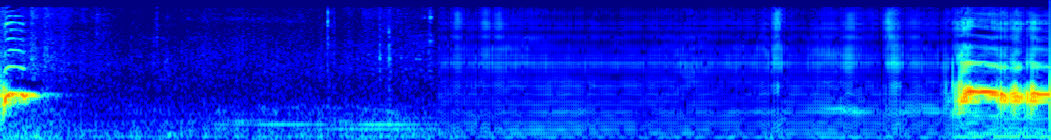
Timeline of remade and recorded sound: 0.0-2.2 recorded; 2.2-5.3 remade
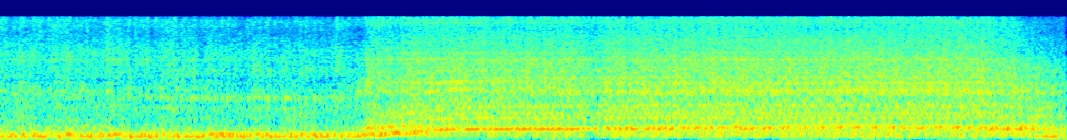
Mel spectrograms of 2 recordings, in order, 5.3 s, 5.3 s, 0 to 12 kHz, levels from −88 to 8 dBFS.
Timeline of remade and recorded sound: 0.0-0.6 remade; 0.6-3.5 recorded; 3.5-5.3 remade

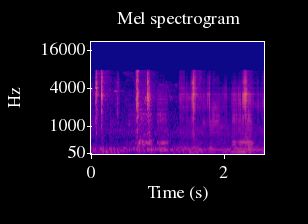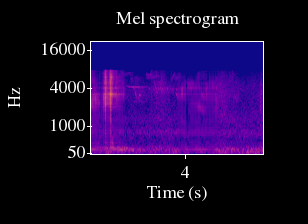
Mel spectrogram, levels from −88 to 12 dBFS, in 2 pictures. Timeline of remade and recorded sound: 0.0-1.3 recorded; 1.3-3.1 remade; 3.1-3.9 recorded; 3.9-4.5 remade; 4.5-5.2 recorded

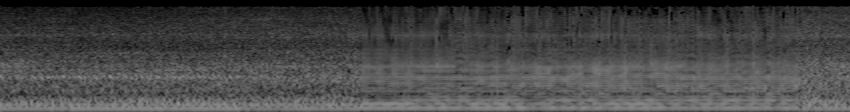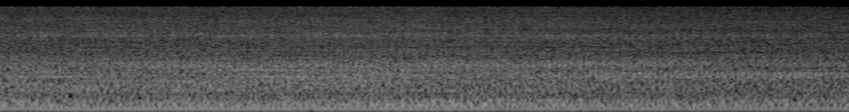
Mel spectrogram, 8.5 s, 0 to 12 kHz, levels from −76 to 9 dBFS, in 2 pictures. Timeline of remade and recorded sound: 0.0-1.8 recorded; 1.8-4.0 remade; 4.0-8.5 recorded

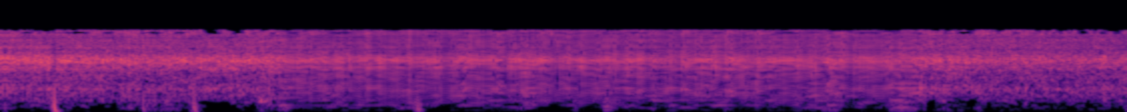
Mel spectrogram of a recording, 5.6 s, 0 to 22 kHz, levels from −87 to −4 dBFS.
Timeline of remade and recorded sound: 0.0-1.4 recorded; 1.4-4.6 remade; 4.6-5.6 recorded

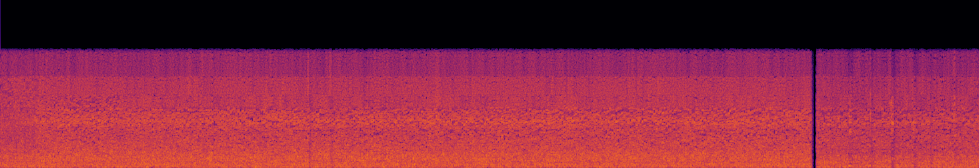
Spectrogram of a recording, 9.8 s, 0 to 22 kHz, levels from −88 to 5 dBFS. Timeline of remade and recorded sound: 0.0-1.2 recorded; 1.2-2.2 remade; 2.2-9.8 recorded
